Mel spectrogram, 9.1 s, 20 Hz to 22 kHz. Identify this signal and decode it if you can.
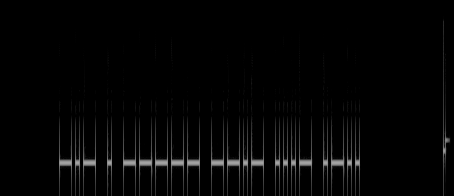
Morse code, heard as a keyed tone, about 15 wpm, 700 Hz. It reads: KE0QVL
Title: USA Call Signs Repeated 2x 15wpm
